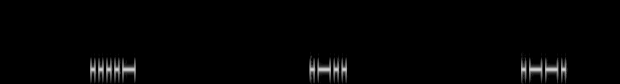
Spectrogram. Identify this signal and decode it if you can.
Morse code, heard as a keyed tone, about 30 wpm, spaced as for 5 wpm, 700 Hz. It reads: 4LP
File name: Lesson 36e - BT - Three Characters 30wpm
